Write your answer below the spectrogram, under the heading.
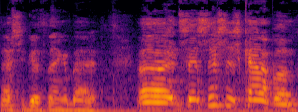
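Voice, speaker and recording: In a Southern US accent, a man speaks at a fairly quick pace with very wide pitch swings. His voice is somewhat breathy. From US South. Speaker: shaving video creator. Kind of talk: casual product demo monologue. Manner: rambling, hesitant with fillers.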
